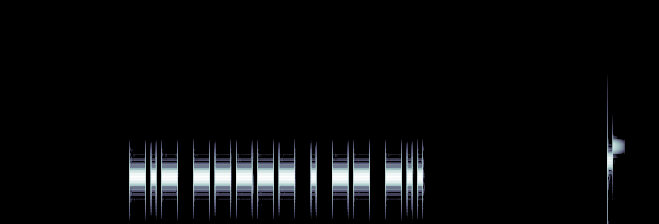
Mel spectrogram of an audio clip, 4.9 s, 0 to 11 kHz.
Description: Morse code, heard as a keyed tone, about 26 wpm, 700 Hz. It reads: K0EMD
